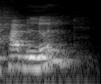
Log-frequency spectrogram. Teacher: Tapi apabila kita sambung dengan hablun, jadi lantunan itu bunyi perlahan. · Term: qalqalah sughra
